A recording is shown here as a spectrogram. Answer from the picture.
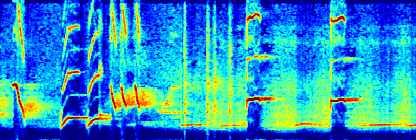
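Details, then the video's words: Singing blorok-type white-rumped shama whose varied song is used to lure and train young birds. Quick downslurred and upslurred whistles give way to a rich, buzzy warbling passage with two short high accents. "Murai Blorok Gacor Bongkar isian Pancingan Burung Murai Batu Bahan"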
